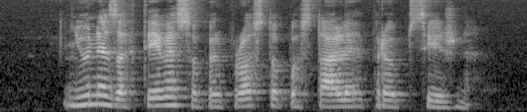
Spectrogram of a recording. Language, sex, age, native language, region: Slovenian, female, 18-29, Slovenian, Drava region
